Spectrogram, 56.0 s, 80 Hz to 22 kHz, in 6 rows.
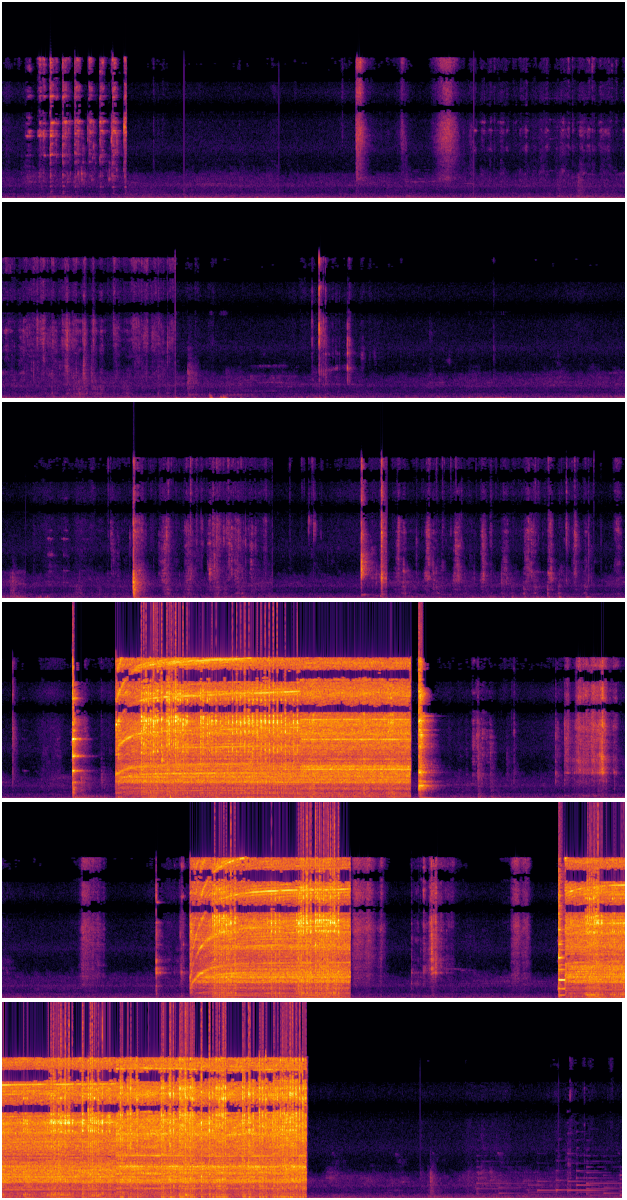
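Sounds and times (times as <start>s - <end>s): electric hand mixer whining: 29.8s - 34.2s, 40.2s - 42.6s, 45.8s - 51.3s.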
